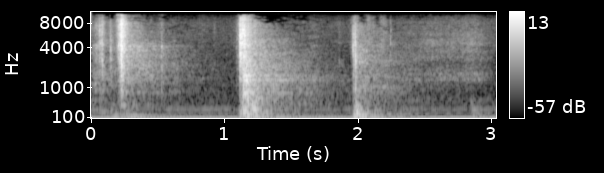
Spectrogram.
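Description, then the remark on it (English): A heavy watertight bronze door set in the base of a lighthouse on a bare black rock opening: two loud, resonant metallic thuds about a second apart, over a low steady hum, with no voices. “Set in the base of the light was a watertight bronze door.”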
